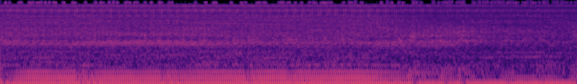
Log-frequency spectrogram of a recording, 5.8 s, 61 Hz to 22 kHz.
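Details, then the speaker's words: Mitsubishi Evo X with big turbo, newly fitted ID1050 injectors and ECU map adjusted for them, first start with fuel pump and wideband on: steady, even low idle, smooth drone, no misses or knocks; normal idle. "we're gonna turn the fuel pump on and also the wide band and hopefully it starts up that sounds good"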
